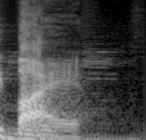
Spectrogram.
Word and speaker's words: Vai: Y el apellido se pronuncia Bay, porque es italiano. – Ok, Steve Bay.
